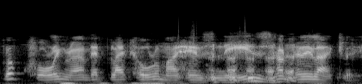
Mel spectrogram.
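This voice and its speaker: An English actor playing a dry, lofty government official in an old radio drama, precise and superior. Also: male voice, on the low side, fairly even intonation, fast, crowd noise, lightly acted. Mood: dry, brisk. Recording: dull vintage radio recording.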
